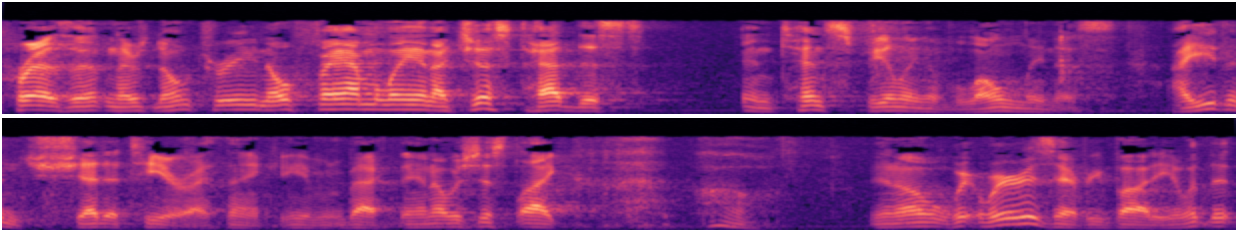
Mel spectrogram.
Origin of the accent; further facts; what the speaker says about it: Seattle, Washington, United States; I was born and raised in Seattle and came up here to go to school.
